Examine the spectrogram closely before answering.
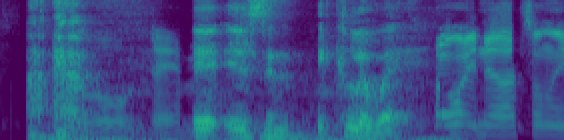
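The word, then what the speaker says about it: Iklwa: It is an Iklaway.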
